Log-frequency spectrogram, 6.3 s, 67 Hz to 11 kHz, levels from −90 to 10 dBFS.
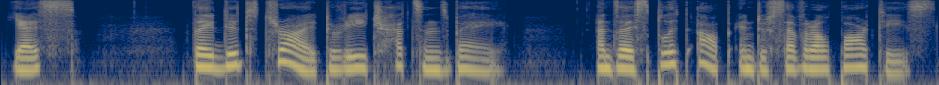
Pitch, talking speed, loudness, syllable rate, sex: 185 Hz, 145 wpm, -21 LUFS, 4.2 syllables/s, female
